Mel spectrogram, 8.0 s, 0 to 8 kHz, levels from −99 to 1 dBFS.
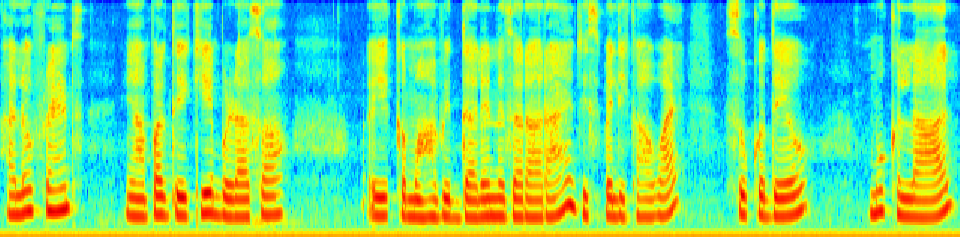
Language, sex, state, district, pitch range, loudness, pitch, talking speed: Hindi, female, Bihar, West Champaran, 180-215 Hz, -17 LUFS, 190 Hz, 155 wpm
